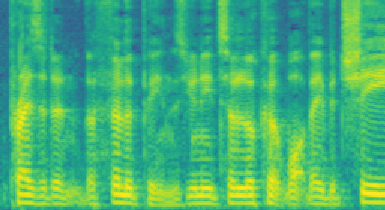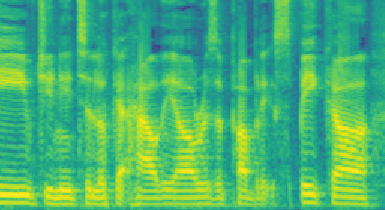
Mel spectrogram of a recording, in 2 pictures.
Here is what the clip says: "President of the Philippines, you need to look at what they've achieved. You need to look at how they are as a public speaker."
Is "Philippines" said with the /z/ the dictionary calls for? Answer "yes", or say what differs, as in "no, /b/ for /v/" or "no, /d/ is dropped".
yes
